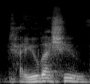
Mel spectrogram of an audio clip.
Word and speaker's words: Hoia-Baciu: Hoyubashu. Hoyubashu. – ¿Hoyubashu? – Que se escribe Hoya, H-O-I-A-B-A-C-I-U. Pero el rumano es Bashu. – Hoyubashu. – Hayubashu. – Hayubashu.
